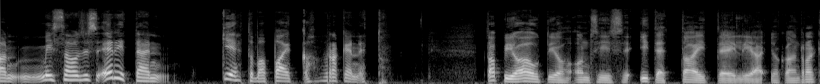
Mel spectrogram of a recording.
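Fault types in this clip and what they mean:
No technical faults can be heard in the speech signal.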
